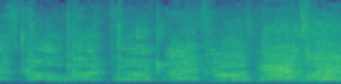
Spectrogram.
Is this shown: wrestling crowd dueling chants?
yes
